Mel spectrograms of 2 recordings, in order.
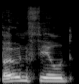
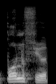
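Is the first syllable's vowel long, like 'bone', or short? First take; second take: long; short. First: The first syllable sounds like 'bone'. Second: The first syllable does not sound like 'bone'. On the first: The speaker calls it wrong. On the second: The speaker calls it right.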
